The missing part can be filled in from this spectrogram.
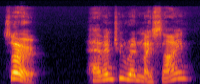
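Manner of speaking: high, loud shout through the door; shouted refusal. Acted. Dentist shouting down at the fox outside, high and loud. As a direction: shout him away from the door. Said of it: "Doctor DeSoto shouted".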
